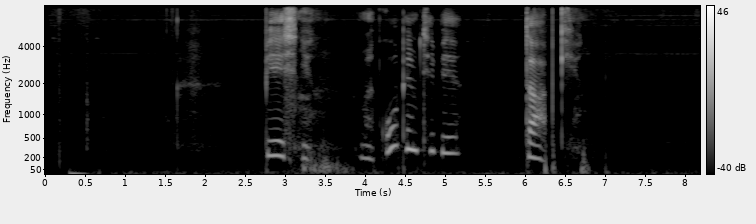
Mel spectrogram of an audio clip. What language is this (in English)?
Russian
